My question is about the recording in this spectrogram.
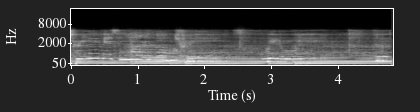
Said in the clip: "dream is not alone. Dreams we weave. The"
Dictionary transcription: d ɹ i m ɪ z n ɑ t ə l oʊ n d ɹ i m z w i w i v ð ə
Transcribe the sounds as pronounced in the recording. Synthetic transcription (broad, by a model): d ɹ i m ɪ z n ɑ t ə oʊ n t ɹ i z w i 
